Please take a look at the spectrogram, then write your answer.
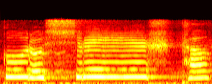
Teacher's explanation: ಋ ಮತ್ತೆ ಶ್ರೇ ಮೇಲೆ ಆಘಾತ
